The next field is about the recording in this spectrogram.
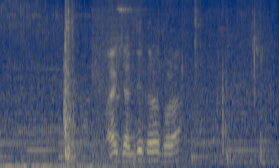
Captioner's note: Car door closes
